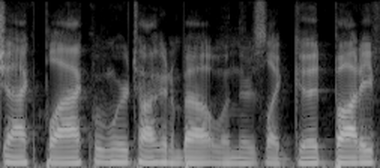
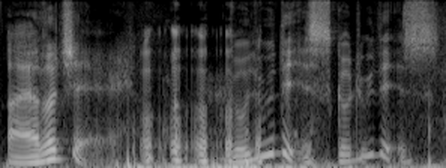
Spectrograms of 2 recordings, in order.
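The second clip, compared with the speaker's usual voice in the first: a hint of a haughty queen on her throne; high, lightly voiced imperious commands; mock royal; 4 semitones higher than usual. Woman playing queen on her grandma's fancy chair, lightly haughty. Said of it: "I almost did the King in the Castle".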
